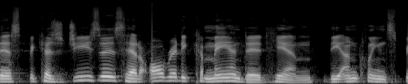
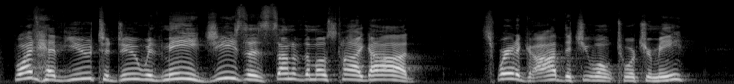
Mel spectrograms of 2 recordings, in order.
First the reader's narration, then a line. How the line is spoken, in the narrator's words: shouting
